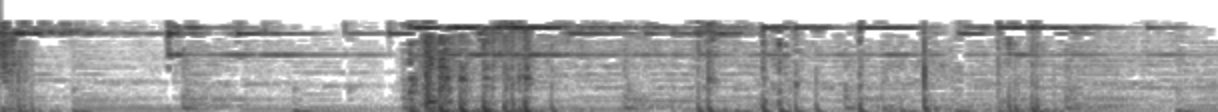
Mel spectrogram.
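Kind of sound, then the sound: household object, doorbell ringing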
